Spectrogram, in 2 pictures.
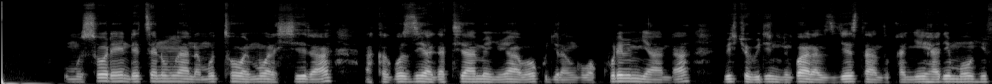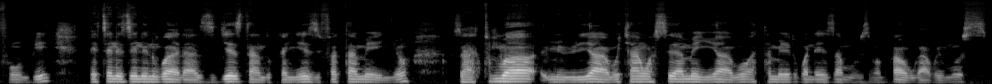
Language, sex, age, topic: Kinyarwanda, male, 18-24, health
